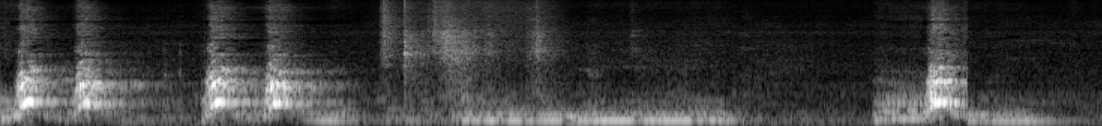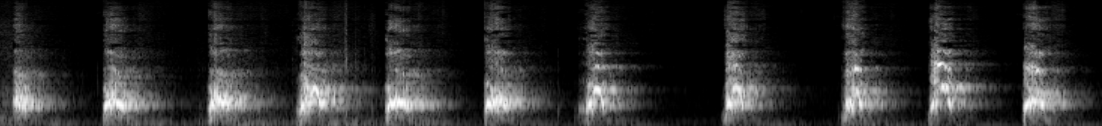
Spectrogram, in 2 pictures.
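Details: Poodle barking: loud, sharp barks in short bursts, a drawn-out tonal whine with layered harmonics, then a steady run of about a dozen clipped barks, each roughly two-thirds of a second apart.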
